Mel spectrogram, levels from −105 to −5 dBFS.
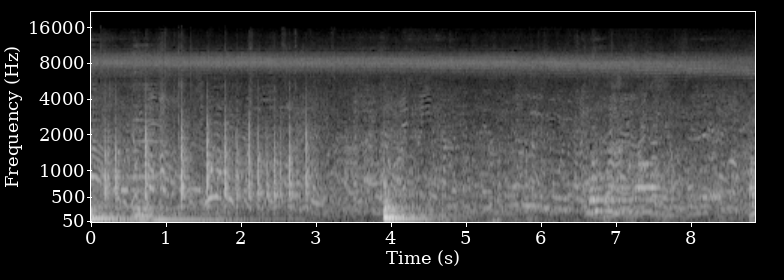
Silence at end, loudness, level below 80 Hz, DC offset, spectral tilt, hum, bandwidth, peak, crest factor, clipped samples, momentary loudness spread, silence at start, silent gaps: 0 s; -38 LUFS; -52 dBFS; under 0.1%; -5.5 dB/octave; none; 14 kHz; -12 dBFS; 26 dB; under 0.1%; 12 LU; 0 s; none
